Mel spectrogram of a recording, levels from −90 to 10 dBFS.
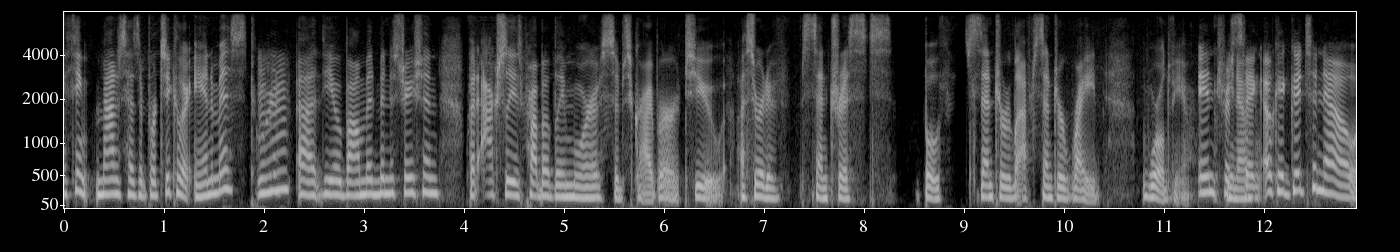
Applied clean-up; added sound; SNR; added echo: neural mask model Resemble Enhance denoiser.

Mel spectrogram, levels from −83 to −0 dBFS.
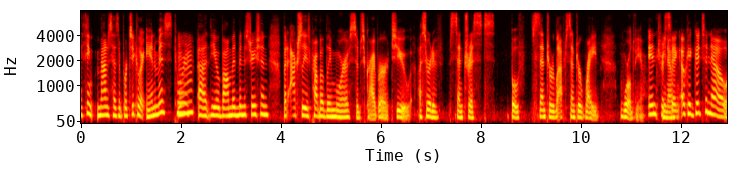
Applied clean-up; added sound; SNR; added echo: none; none; none; none.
